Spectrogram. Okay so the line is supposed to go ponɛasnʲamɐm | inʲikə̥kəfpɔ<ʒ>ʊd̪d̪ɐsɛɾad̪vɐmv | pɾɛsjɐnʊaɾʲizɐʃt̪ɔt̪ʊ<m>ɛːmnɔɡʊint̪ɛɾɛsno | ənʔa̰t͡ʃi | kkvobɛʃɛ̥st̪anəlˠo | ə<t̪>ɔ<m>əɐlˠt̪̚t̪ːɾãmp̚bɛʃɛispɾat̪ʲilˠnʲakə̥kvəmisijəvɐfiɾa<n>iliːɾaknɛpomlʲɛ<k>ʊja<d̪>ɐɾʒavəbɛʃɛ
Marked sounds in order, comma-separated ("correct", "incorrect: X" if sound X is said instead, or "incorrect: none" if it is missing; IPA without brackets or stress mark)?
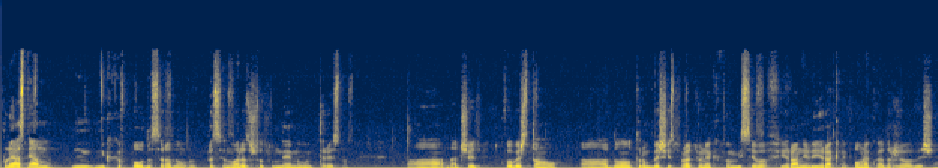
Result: incorrect: v, incorrect: n, incorrect: d̪, incorrect: n, correct, correct, correct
